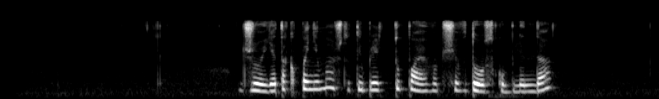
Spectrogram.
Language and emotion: Russian, angry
